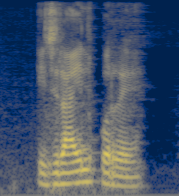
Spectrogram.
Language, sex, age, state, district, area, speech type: Santali, male, 18-30, Jharkhand, East Singhbhum, rural, spontaneous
